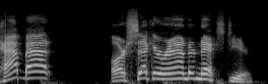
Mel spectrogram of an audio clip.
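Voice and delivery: clumsy, badly done put-on voice, high and swooping. Imagining a trade offer from Jerry, bad Jerry Jones impersonation. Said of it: "that's a bad Jerry Jones impersonation".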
